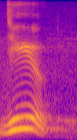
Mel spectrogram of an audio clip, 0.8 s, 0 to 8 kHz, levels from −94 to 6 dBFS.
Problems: none marked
